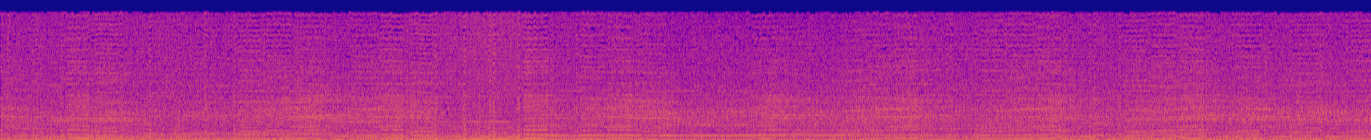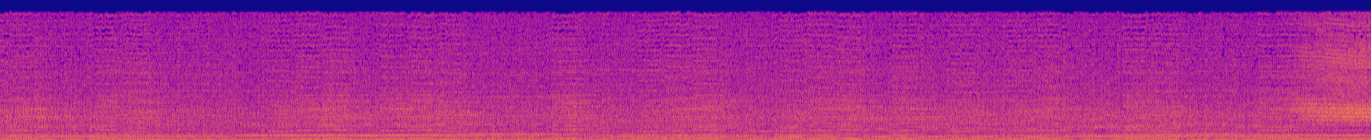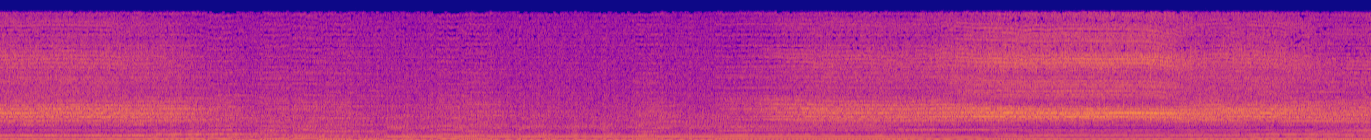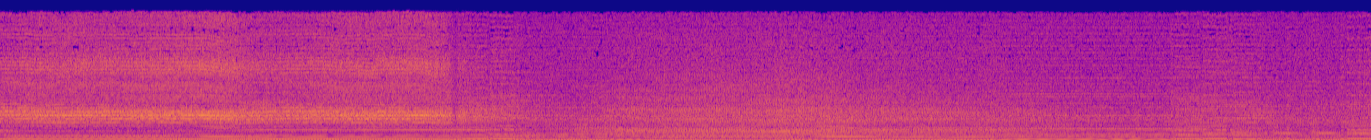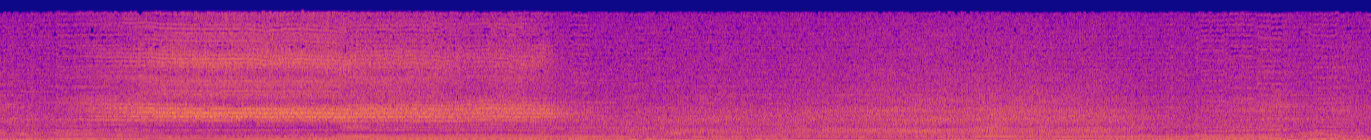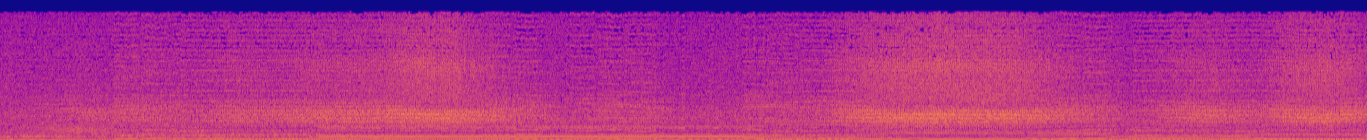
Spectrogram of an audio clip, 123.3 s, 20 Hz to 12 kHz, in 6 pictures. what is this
Bit of Miles Davis´inspired by "Stuff". 0-Ctrl sequences Strega and 0-Coast. Enjoy!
